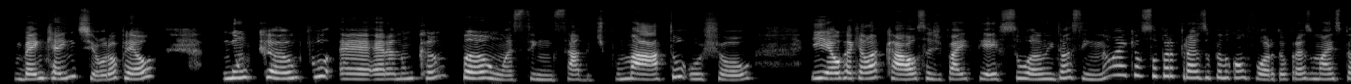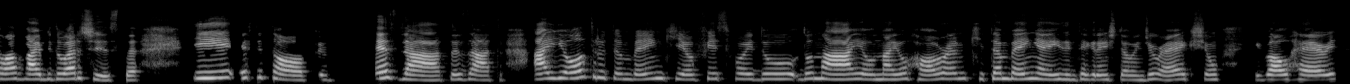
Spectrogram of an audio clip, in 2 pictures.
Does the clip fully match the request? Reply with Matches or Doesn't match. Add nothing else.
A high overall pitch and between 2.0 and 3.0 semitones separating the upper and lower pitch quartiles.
Doesn't match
